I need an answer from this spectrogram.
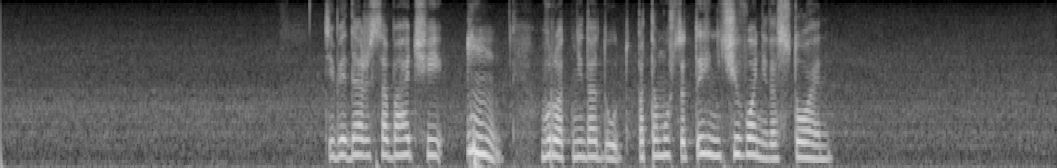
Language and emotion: Russian, angry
